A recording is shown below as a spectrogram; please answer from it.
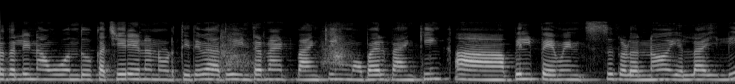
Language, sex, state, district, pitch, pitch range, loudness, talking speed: Kannada, female, Karnataka, Belgaum, 225 Hz, 220-235 Hz, -25 LUFS, 145 wpm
